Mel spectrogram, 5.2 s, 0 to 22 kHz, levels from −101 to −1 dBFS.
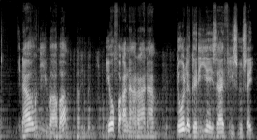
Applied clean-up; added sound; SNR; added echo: neural mask model DeepFilterNet 3.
